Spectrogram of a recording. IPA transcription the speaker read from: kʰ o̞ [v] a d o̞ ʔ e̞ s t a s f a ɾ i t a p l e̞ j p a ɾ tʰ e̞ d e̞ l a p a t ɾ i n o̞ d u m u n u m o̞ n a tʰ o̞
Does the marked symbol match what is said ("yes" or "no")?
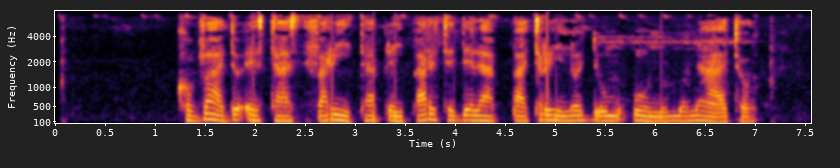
yes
